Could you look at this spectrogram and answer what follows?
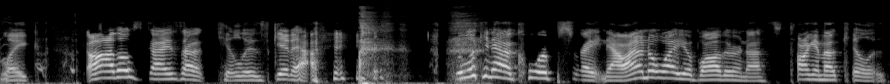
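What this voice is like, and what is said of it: New York accent. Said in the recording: “that was my New York accent ... That was pretty great, actually. I felt like I was in Times Square in 1978”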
